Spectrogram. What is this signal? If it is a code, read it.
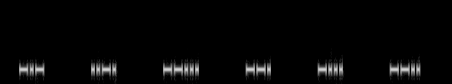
Morse code, heard as a keyed tone, about 46 wpm, spaced as for 16 wpm, 700 Hz. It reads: KF7GBZ
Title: USA Call Signs - 6x Character Spacing - 45wpm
